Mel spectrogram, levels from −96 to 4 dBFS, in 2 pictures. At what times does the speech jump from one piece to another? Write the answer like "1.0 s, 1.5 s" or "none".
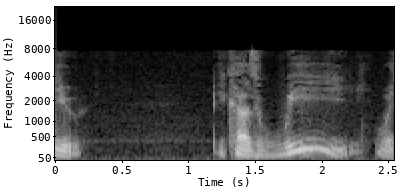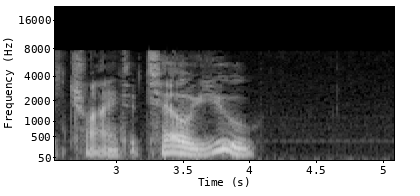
2.3 s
